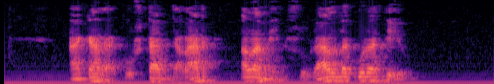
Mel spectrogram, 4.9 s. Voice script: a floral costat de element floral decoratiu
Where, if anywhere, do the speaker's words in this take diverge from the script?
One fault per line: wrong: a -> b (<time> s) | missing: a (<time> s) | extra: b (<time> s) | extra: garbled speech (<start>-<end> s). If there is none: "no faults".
wrong: floral -> cada (0.9 s)
extra: l'arc (1.9 s)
